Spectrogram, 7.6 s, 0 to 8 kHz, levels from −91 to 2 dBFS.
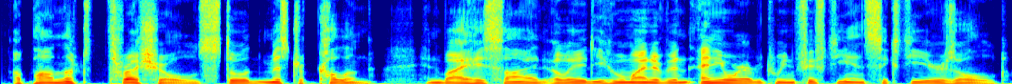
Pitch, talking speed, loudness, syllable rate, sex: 115 Hz, 180 wpm, -18 LUFS, 5.0 syllables/s, male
